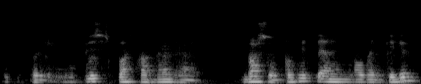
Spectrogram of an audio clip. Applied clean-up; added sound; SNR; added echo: neural mask model DeepFilterNet 3.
